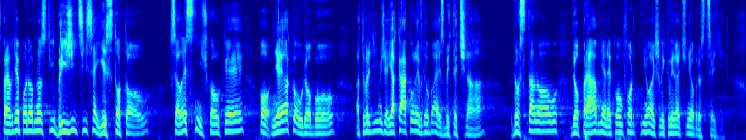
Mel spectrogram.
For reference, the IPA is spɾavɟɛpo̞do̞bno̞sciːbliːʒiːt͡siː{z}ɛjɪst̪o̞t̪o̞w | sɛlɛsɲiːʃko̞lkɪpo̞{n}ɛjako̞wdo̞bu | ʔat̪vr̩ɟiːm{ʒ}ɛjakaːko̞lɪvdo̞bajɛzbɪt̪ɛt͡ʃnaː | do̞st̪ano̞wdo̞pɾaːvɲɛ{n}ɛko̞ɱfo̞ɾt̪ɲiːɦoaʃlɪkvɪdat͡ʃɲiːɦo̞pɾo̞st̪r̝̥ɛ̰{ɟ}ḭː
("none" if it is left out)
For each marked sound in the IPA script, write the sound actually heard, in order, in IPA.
s, ɲ, ʒ, n, ɟ

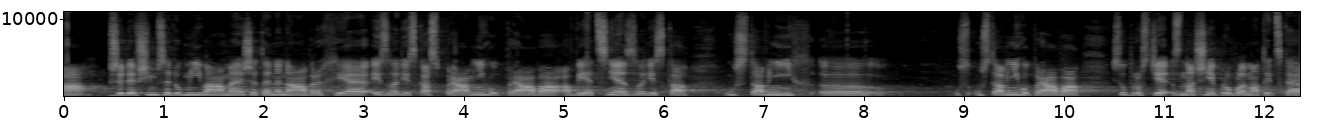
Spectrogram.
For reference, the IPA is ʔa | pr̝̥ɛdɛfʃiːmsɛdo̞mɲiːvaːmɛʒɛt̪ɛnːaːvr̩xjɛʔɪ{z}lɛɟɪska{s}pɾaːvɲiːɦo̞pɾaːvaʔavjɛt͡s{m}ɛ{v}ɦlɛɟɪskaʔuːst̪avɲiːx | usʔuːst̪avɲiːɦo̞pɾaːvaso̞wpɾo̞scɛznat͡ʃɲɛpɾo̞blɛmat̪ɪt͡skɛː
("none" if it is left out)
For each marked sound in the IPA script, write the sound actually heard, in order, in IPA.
z, s, ɲ, z

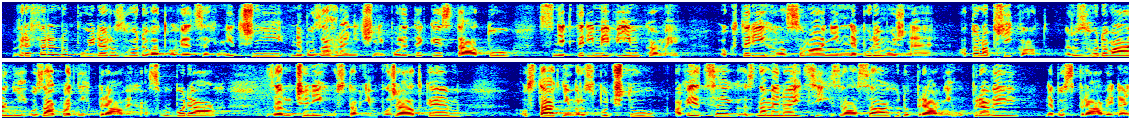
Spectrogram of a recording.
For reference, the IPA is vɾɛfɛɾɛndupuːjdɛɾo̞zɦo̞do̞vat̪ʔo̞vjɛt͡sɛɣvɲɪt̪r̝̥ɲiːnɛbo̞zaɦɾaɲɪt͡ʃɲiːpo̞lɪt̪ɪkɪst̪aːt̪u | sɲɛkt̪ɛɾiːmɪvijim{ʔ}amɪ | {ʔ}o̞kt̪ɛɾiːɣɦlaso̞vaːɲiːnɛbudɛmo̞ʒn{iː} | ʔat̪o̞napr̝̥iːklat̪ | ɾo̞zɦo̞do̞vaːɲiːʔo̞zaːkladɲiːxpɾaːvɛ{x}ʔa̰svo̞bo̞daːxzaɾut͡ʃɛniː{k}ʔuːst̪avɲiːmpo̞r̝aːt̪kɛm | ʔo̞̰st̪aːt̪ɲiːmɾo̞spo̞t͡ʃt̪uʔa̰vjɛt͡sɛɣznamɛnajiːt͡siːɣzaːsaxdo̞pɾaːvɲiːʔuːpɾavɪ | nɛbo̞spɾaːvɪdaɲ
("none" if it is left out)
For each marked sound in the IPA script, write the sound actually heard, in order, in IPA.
k, ʔ, ɛː, x, x

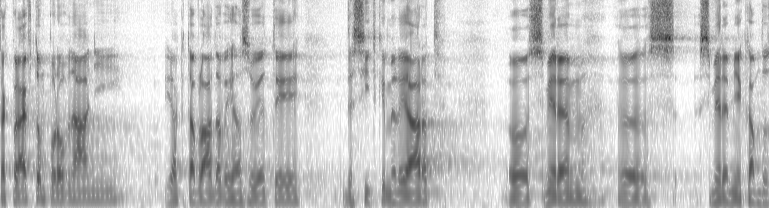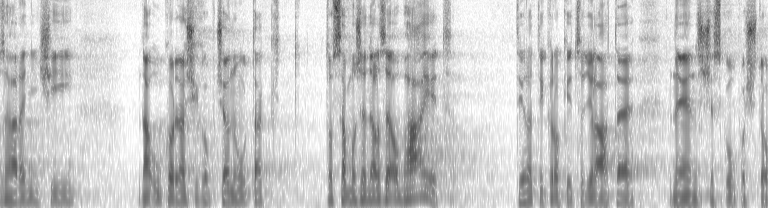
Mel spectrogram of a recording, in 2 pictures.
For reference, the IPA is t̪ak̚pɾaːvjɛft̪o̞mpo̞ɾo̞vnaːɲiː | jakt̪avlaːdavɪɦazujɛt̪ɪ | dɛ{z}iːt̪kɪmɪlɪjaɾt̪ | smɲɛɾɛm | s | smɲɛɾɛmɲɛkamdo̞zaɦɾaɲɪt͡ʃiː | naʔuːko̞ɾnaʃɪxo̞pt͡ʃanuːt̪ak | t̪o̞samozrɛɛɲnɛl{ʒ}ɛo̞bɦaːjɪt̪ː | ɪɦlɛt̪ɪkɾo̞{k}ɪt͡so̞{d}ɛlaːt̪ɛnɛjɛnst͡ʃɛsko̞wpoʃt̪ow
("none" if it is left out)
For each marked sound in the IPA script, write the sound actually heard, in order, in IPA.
s, z, k, ɟ

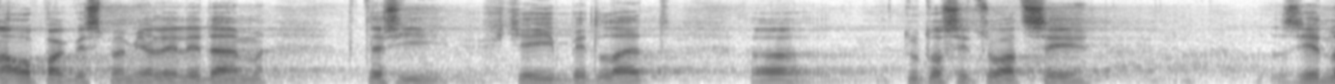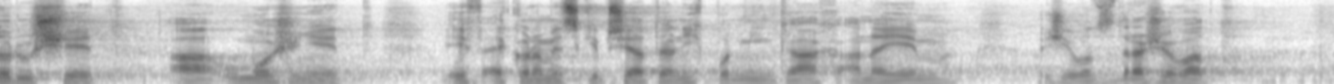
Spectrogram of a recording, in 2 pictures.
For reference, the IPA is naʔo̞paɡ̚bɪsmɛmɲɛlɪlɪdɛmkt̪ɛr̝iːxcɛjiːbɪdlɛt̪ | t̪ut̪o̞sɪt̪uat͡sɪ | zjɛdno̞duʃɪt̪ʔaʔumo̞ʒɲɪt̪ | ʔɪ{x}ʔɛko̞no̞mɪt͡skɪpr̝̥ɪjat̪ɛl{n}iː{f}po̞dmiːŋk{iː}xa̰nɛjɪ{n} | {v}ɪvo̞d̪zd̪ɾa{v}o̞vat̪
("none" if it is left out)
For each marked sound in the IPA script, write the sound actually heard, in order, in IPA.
f, n, x, aː, m, ʒ, ʒ

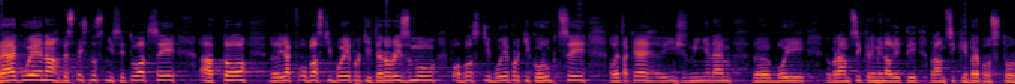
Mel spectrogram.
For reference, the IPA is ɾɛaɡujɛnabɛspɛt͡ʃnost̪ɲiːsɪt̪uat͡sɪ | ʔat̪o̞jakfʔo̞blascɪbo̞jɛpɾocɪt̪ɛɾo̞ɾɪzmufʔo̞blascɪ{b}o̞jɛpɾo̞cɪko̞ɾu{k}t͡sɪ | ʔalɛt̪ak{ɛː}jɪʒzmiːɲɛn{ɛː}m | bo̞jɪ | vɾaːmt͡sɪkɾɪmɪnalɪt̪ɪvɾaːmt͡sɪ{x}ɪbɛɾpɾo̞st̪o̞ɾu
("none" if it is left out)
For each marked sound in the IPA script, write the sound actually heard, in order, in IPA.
b, p, ɛː, ɛː, k

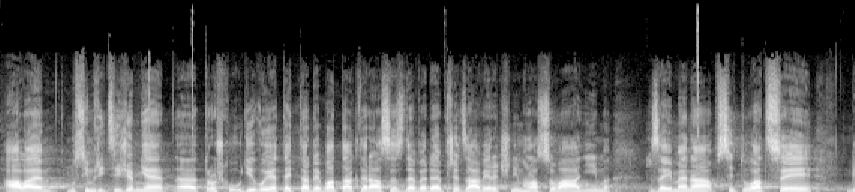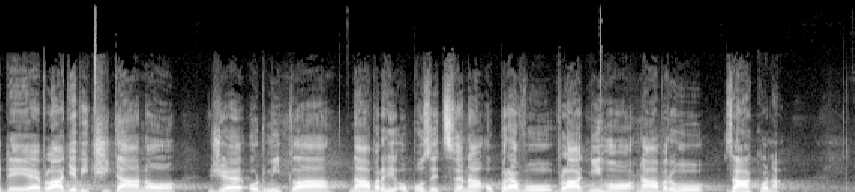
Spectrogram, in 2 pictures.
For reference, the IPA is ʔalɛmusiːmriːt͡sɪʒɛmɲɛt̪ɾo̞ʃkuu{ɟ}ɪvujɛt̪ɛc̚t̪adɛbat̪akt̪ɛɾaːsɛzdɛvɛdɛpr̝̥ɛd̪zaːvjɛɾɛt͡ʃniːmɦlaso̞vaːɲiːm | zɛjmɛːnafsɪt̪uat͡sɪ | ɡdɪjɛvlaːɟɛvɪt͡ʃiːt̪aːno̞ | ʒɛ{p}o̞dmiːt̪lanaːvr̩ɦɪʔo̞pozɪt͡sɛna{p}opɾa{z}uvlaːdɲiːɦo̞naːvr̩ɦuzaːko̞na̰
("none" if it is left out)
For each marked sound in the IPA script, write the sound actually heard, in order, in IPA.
ɟ, ʔ, ʔ, v

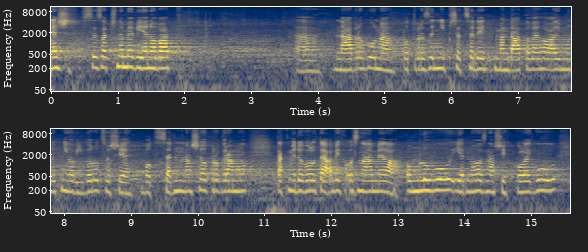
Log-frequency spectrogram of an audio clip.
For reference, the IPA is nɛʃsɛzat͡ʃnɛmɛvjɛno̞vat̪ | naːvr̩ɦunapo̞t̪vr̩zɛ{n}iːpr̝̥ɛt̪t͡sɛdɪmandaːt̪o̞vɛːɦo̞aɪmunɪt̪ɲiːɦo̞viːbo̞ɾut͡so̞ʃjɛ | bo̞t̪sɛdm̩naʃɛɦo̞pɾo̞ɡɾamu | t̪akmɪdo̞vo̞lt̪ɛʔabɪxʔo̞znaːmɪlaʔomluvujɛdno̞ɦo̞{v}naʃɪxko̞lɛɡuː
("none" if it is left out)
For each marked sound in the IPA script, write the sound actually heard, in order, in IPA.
ɲ, z

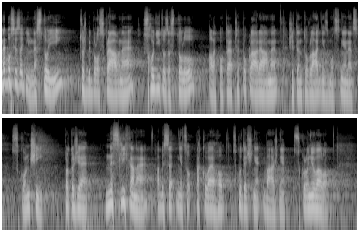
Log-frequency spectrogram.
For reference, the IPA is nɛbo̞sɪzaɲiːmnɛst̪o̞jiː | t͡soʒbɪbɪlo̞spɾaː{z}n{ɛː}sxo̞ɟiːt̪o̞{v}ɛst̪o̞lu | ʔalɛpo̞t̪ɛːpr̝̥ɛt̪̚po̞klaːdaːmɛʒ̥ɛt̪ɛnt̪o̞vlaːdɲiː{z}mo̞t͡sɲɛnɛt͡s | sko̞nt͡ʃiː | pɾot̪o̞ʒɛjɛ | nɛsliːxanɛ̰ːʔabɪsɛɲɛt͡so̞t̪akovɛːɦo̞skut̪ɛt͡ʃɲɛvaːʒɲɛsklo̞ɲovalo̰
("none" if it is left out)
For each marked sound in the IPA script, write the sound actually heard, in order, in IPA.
v, ɛː, z, z

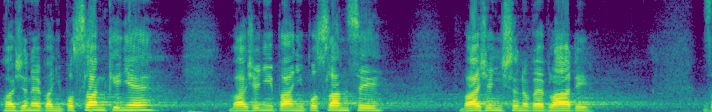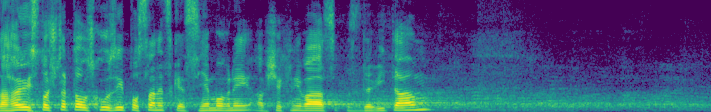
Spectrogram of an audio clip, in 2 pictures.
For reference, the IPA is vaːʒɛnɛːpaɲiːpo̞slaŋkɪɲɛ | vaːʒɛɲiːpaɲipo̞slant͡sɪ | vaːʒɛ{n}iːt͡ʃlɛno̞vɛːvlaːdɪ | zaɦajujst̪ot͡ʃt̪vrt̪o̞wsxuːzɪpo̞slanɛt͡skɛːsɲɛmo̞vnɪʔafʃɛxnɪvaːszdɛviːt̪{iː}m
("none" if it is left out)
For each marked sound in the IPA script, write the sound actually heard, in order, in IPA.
ɲ, aː

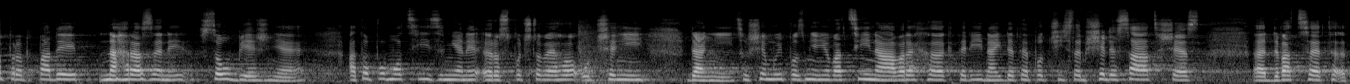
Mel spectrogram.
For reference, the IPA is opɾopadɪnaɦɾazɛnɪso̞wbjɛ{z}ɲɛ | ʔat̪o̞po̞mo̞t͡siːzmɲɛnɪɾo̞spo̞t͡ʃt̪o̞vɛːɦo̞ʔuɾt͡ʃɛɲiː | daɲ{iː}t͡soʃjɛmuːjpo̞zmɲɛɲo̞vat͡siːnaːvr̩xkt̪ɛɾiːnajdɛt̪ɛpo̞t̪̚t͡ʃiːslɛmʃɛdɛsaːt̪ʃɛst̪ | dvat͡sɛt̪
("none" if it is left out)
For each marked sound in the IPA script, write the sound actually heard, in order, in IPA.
ʒ, iː

